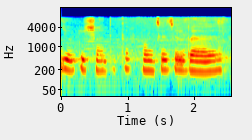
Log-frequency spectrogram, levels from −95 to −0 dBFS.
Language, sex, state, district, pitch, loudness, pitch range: Hindi, female, Uttar Pradesh, Shamli, 195 Hz, -16 LUFS, 190-210 Hz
